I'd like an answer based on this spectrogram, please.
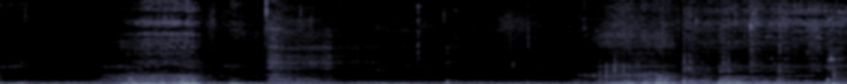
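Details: Dog snoring heavily, two rough, low rumbling snores about three seconds apart, each swelling for roughly half a second, with soft breathy noise in between.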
